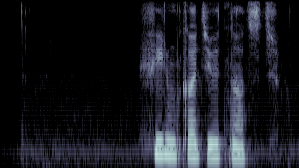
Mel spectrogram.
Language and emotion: Russian, neutral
